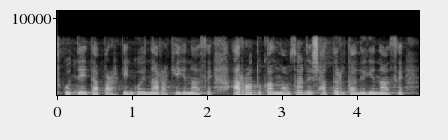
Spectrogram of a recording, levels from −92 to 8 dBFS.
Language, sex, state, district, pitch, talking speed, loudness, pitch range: Nagamese, female, Nagaland, Dimapur, 185 Hz, 175 wpm, -20 LUFS, 180-190 Hz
